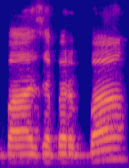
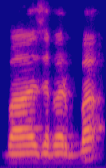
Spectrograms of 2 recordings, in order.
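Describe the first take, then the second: First: The final vowel is short and smooth. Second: The final vowel is cut off with a jolt. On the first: The speaker calls it right. "ना इनकी आवाज लंबी हो और ना ही इनमें झटका हो, बल्कि मारूफ पढ़ेंगे" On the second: The speaker calls it wrong. "ये जो झटका है, झटका भी नहीं होना चाहिए"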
